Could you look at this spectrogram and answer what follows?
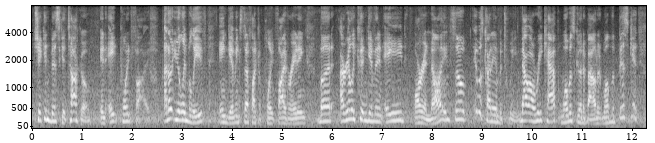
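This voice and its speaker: A man hosting a casual food review vlog, talking in an easygoing, rambling way with many fillers, sounding a little congested and hoarse. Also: fairly high pitch, big pitch swings, fairly quick, hardly any pauses, noisy background.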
